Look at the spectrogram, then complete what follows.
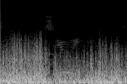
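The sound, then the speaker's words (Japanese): Strong outdoor wind buffets the microphone in a steady, loud, low rumbling roar that fills the whole moment without pause, recorded at 12:39 on a Tuesday in 2023 while on the way to a shop in Yokodai. “えー、今ですね陽光台のお店に向かっている途中でちょっと風がね強い”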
